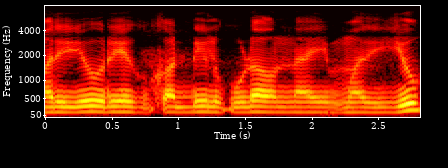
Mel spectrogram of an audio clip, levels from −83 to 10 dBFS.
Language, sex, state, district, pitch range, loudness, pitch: Telugu, male, Andhra Pradesh, Sri Satya Sai, 135-145 Hz, -18 LUFS, 140 Hz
